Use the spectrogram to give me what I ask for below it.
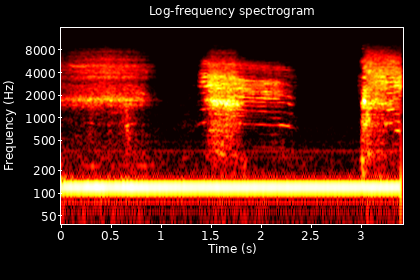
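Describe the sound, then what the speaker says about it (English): A cat gives three drawn-out, breathy meow-like calls with pauses between them, over a steady low electrical hum; no talking. "Can you hear my kitty?"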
